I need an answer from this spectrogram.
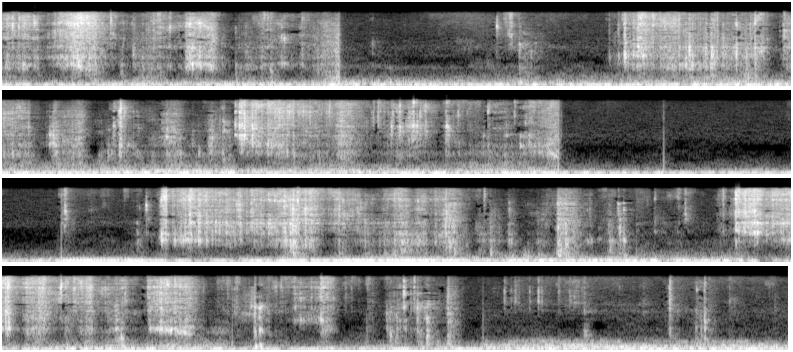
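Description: Close-up chewing and crunching of crispy fried food, in crackly bursts a few seconds long with short pauses between, over a steady low hum.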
